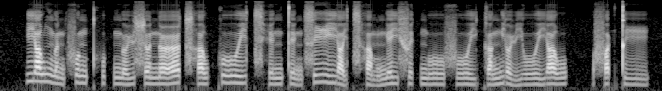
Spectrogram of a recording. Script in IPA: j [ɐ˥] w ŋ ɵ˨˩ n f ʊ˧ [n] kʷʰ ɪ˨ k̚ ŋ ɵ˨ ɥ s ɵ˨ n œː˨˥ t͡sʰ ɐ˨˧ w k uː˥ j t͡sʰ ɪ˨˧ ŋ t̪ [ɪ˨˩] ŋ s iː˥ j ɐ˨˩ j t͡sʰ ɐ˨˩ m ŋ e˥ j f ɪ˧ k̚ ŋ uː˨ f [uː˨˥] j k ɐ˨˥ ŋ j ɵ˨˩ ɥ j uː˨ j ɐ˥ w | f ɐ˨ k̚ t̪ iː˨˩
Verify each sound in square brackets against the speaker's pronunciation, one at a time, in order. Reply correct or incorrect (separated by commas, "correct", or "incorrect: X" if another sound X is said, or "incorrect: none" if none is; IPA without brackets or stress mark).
correct, incorrect: ŋ, correct, incorrect: uː˨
